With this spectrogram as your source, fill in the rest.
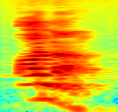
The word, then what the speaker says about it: honor: That's why we have honor, an honor, not a honor. So for those ones here, R, honor, hair, honest, the H sound is silent.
